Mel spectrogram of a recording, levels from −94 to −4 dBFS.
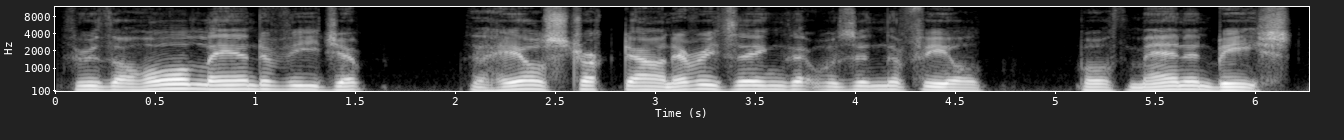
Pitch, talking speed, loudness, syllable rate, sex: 140 Hz, 190 wpm, -15 LUFS, 4.8 syllables/s, male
